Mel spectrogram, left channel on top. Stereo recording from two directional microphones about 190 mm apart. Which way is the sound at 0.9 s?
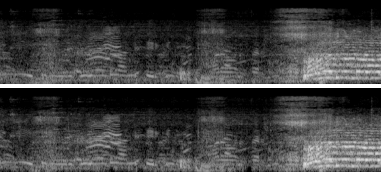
40° left (ahead or behind).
